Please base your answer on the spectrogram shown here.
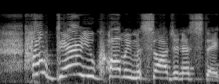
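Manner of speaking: indignant anger. Answering another speaker who called them misogynistic: angry, upset. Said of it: "I'm gonna get upset with you".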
